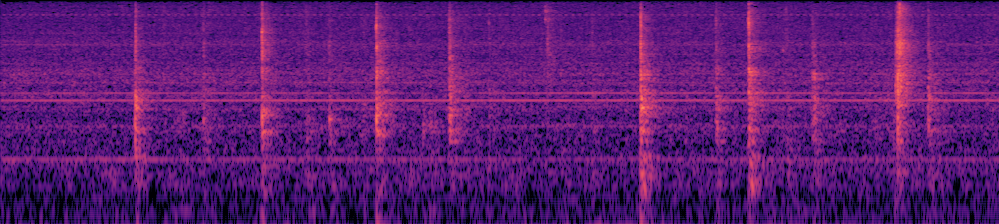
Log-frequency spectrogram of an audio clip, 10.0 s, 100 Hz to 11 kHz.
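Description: About ten irregular light clicks and knocks as a black end piece is worked and pushed back onto the steel rods of a 3D printer's print-bed table, over a faint steady hum.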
